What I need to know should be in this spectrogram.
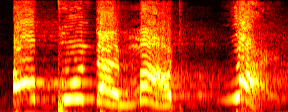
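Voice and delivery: loud, high, drawn-out proclamation; ringing command from the pulpit; proclaimed scripture. Real, not acted. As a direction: preach it out slowly, every word hit hard.

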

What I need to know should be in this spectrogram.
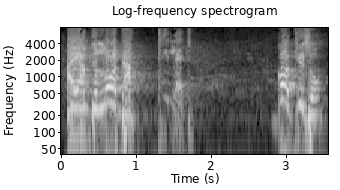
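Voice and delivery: high shouted cries in broken bursts; fierce warfare prayer. Real, not acted. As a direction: cry out for divine vengeance, drawing out the key words.

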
